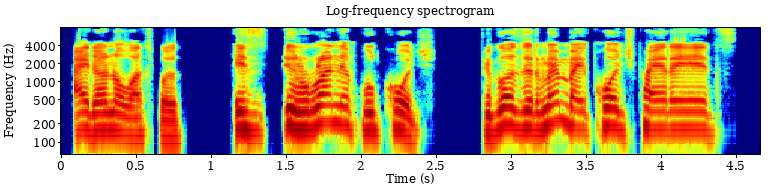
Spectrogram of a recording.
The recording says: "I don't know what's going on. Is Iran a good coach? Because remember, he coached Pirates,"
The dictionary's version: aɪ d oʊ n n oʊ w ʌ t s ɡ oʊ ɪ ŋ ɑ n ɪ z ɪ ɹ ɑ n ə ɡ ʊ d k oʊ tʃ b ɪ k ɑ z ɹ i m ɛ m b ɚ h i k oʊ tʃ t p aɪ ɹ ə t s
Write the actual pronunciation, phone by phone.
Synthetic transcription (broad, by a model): aɪ d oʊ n n oʊ w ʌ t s ɡ oʊ ɪ ŋ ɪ s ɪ ɑ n ə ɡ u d k oʊ tʃ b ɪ k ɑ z ɹ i m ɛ m b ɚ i k oʊ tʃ p aɪ ɹ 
